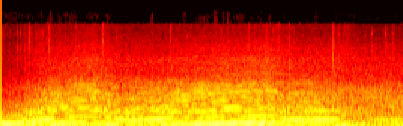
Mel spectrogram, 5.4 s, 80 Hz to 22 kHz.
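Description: BMW M2's turbocharged 3.0-litre straight-six under full-throttle acceleration in Sport Plus, heard from inside the cabin. The engine note rises and drops sharply with an upshift about a second in, climbs again, and drops with a second upshift just under four seconds in, then settles lower near the end.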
